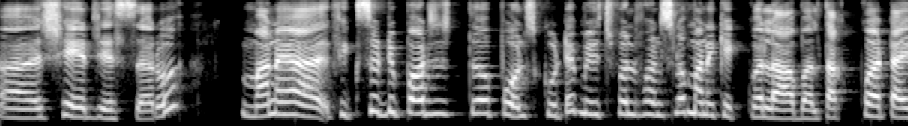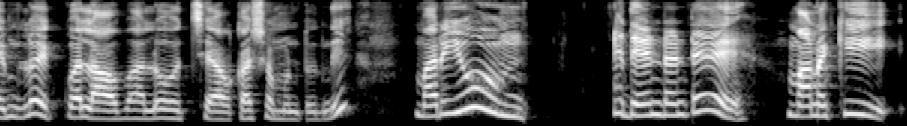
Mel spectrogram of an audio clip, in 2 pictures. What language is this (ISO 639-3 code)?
tel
